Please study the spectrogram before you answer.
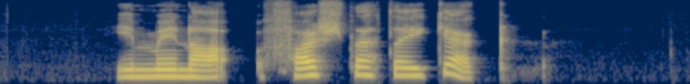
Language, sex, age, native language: Icelandic, female, 18-19, Icelandic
